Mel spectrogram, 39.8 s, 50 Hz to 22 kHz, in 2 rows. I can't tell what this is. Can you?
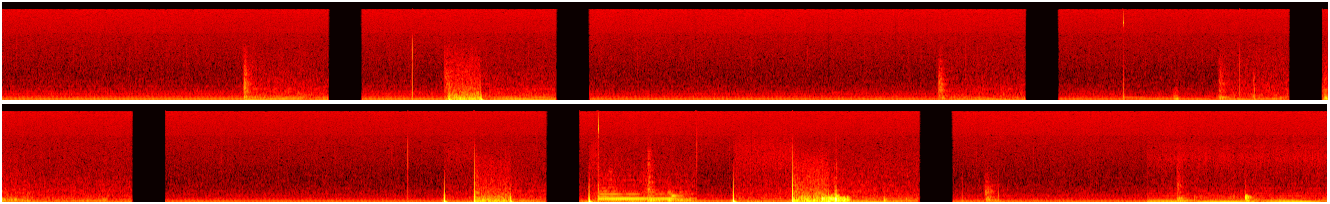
Hiss and noise and rumble of analogue tape. Sounds between studio records. Clicks of start records on tape recorder and occasional parts of previous records.
Eight different parts.
Recorded approx 1990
